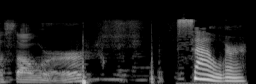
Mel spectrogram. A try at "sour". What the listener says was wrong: shower가 아니야. shower면 이런 게 들어있어, 이제 shower. 그치? 싸 해봐, 싸. sour. 그렇지. 얘 분명히 sour라 그런다, shower라 안 그래?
